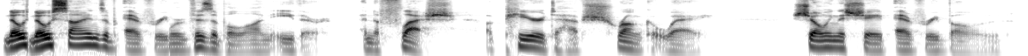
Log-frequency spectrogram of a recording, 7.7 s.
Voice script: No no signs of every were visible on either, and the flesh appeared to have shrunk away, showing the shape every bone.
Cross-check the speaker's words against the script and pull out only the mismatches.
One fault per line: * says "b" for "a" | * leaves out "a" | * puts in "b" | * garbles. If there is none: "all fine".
all fine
